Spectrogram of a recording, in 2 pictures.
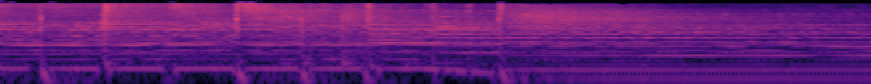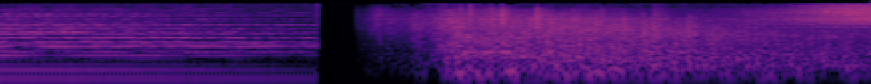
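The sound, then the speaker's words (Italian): In a car advert for the Jaguar E-Pace Thunder, a loud, droning tonal sound gives way to a brief silence, then a sudden burst of broad, rumbling thunder that swells up and rolls on. No one speaks. “Jaguar E-Pace Thunder, il tuono dopo la tempesta.”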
